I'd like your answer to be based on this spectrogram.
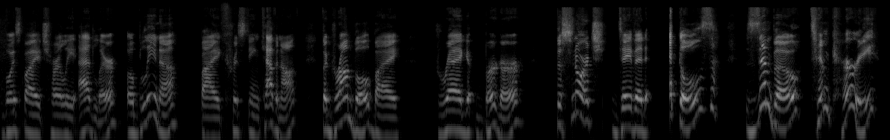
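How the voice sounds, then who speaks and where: A woman in her thirties hosting a casual studio podcast, laid-back and trailing off softly. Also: sits low, lively intonation, slow. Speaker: podcast host. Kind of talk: casual chat.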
